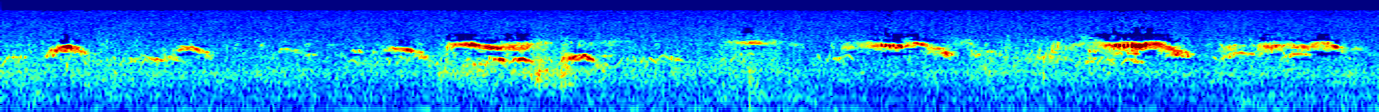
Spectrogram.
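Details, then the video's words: Common swifts giving scattered high, shrill scream bursts, some louder and nearer, others faint, over constant background noise. "Стриж. Обыкновенные стрижи. Голоса птиц"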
